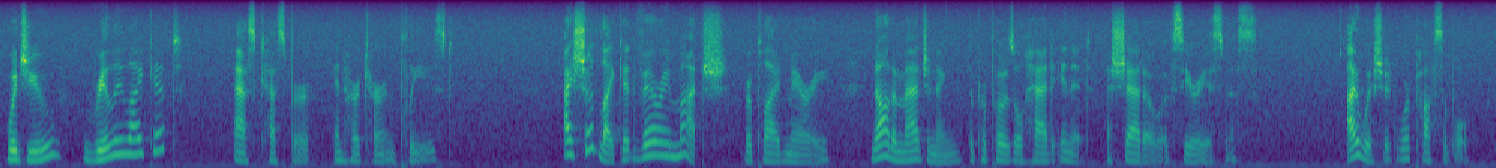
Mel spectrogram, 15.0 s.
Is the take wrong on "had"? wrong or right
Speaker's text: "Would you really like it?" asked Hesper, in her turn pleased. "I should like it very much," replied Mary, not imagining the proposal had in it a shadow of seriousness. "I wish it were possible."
right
